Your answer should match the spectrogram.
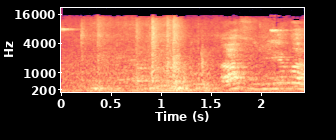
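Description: Background sound with a dove cooing and indistinct voices, plus short high chirps.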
